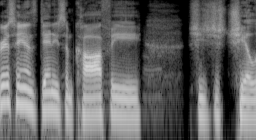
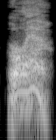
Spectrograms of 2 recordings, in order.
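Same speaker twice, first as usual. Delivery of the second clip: high growled bark; sudden wordless bark at someone; imitated bark; 14 semitones higher, 3 dB louder than usual. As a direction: bark it out like a dog. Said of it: "and barks at him".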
